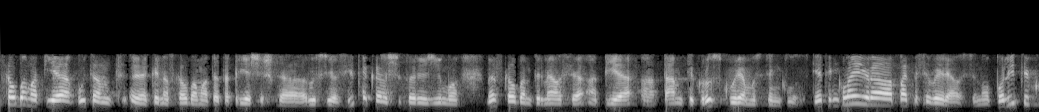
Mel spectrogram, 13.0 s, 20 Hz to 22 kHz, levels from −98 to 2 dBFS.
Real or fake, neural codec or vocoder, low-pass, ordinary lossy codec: real; none; 3.6 kHz; AAC, 24 kbps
